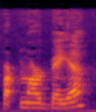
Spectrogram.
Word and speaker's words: Marbella: pocket so uh grandpas assess Leah Marbella is pronounced Marbella okay sooner the Brit says that's mr.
